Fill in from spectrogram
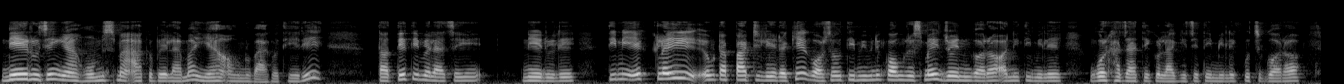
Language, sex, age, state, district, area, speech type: Nepali, female, 60+, West Bengal, Kalimpong, rural, spontaneous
